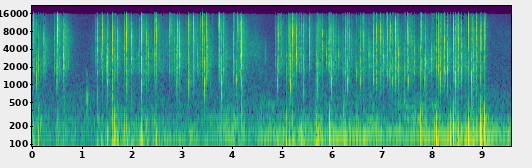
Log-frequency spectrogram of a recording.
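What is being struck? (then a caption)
Glass mosaic ball. Long white nails tap and scratch a hand-sized green mirror and glass mosaic ball, producing rapid, bright, crisp clicks and crinkly scraping. The sound comes in two dense bursts separated by a short pause, with each tick dying away almost instantly over a faint low hum.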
